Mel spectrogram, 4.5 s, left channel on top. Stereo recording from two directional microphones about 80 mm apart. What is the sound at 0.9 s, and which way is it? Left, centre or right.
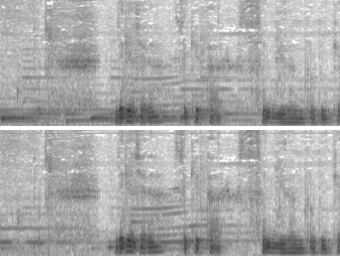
Music, left.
